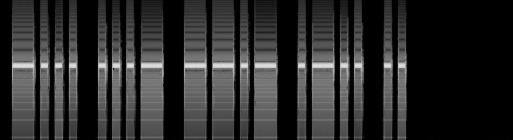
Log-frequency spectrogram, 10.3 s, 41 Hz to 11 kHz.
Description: Morse code, heard as a keyed tone, about 8 wpm, 800 Hz. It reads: BVQLI
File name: LEZIONI / 5 LBVC / 5 LBV 8wpm 2837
